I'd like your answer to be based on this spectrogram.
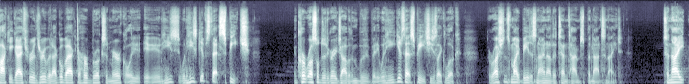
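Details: Adult male speaker; normal voice.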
